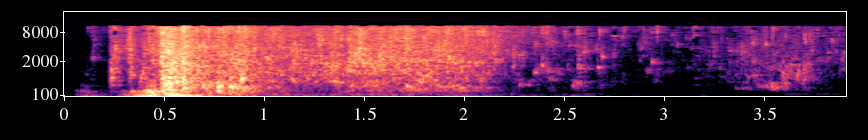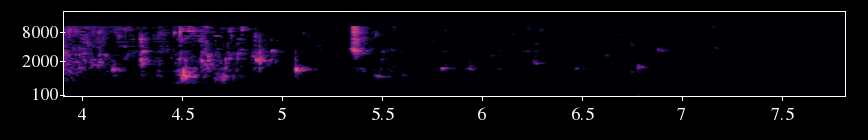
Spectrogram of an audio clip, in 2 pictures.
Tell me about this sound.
Water splash, emptying a bucket 2
I was emptying a bucket in a bathroom. Take 2.
bucket, hit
